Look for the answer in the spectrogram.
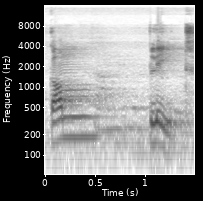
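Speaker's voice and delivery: "Complete" split slowly into com, then pleet; slow, soft "complete" with a gap between syllables; syllable break. Shown as a demonstration. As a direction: say "complete" in two parts, com – pause – pleet. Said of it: "इसमें दो sound है".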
